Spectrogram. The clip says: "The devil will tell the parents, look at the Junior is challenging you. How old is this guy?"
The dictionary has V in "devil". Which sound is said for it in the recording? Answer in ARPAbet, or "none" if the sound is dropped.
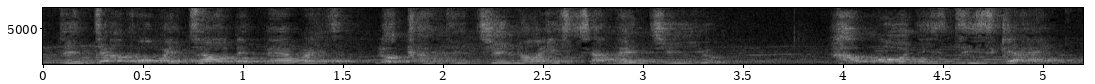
V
